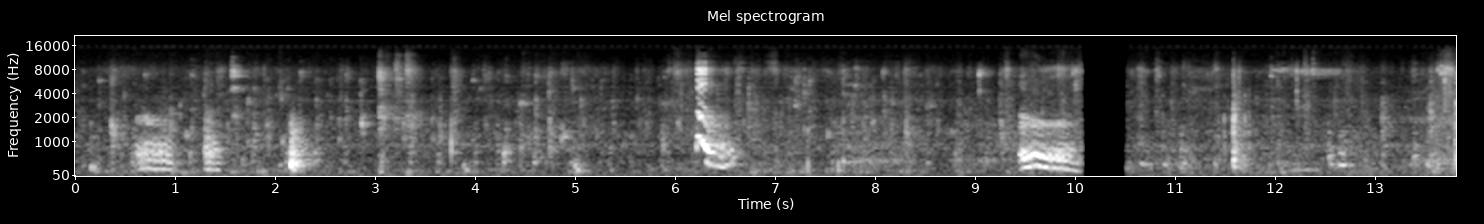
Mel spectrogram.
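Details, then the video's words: Playing Miniature Schnauzer puppies aged five to six weeks; scattered sharp yelps and thin whines, including one rising squeal midway, over rustling, clattering play noise and a brief dropout. "Miniature Schnauzer Puppies - 5-6 weeks old"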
